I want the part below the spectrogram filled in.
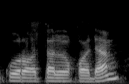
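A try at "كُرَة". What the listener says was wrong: Kurah laisa kurrah ya. Duna tasydid. Enggak ada tasydid. Ini jamak tapi ya, maksudnya di beberapa yang ada di pesantren biasanya memang di tasydid, nggak tahu kenapa. Padahal sebenarnya nggak di tasydid.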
